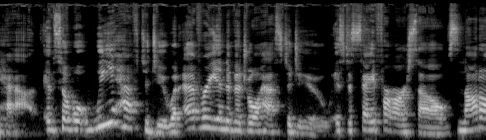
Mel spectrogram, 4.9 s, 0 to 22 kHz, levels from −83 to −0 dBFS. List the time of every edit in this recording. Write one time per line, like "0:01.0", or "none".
none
